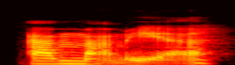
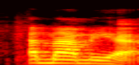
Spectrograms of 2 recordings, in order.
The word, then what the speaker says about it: Amamiya: I did look it up. And I'm pretty sure his name is Amamiya. Yeah, Amamiya. I'm sure that's how you pronounce it.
